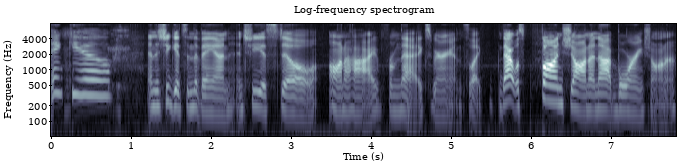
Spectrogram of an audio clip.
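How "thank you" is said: tiny, very high-pitched little voice. Retelling a show scene after a tense standoff: little Shauna voice. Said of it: "little Shauna voice".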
